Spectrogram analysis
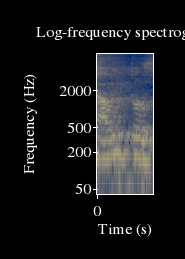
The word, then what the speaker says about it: hábito: en la palabra, pero ya no se pronuncia y no significa lo mismo.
